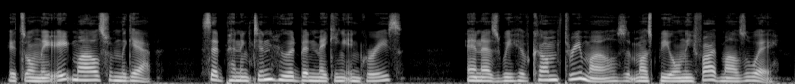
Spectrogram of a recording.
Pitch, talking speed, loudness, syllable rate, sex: 175 Hz, 210 wpm, -16 LUFS, 5.9 syllables/s, female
